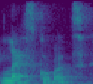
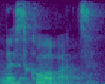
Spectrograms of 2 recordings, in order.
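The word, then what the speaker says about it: Leskovac: i would for example i would say less covert which is like the accent is on the first syllable so many words are like that and they would be like leskovat right so it's on the second syllable is that how would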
